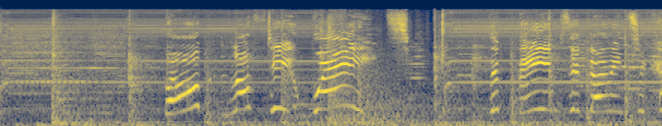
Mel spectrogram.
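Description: Cartoon soundtrack music with short, wordless vocal sounds that rise and fall in pitch, over a steady low rumble.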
